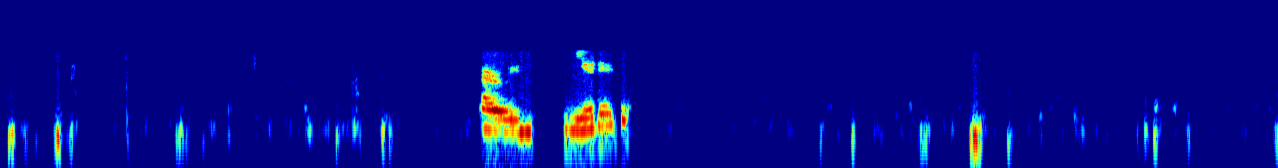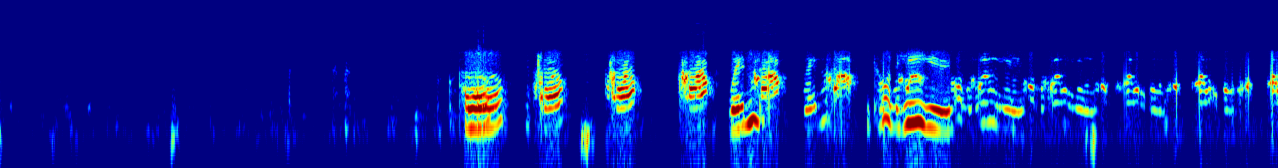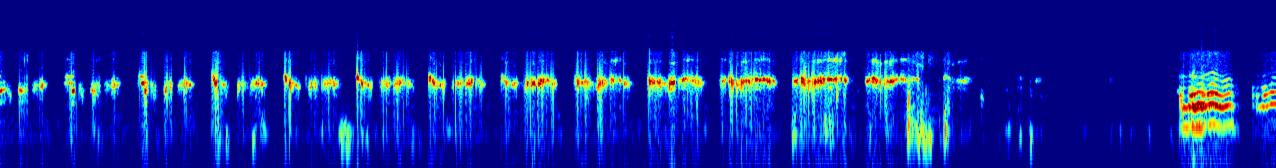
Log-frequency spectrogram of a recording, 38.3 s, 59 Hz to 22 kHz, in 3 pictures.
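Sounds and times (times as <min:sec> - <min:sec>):
garbled voice on tinny phone-line audio with echo: 0:04.8 - 0:06.3, 0:17.4 - 0:36.0, 0:37.4 - 0:38.3
speech: 0:04.8 - 0:06.4.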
